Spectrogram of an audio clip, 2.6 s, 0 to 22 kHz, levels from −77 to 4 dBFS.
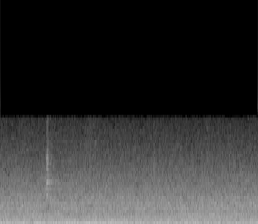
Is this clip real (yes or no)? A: yes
